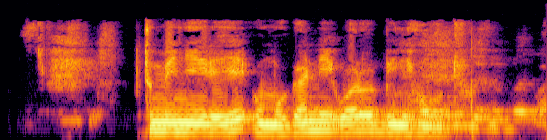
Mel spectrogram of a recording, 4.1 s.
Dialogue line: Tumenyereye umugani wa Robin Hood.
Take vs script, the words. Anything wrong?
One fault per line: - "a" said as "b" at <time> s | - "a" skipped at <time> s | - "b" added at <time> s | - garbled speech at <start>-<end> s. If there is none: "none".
none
